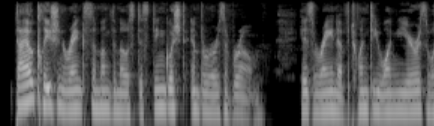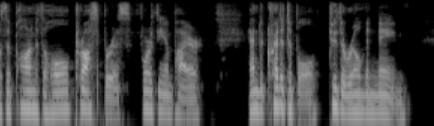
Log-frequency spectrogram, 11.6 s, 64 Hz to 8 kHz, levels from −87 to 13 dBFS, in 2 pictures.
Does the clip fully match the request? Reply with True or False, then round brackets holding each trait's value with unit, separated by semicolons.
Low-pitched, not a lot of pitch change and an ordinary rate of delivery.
True (115 Hz; 2.3 semitones; 150 wpm)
